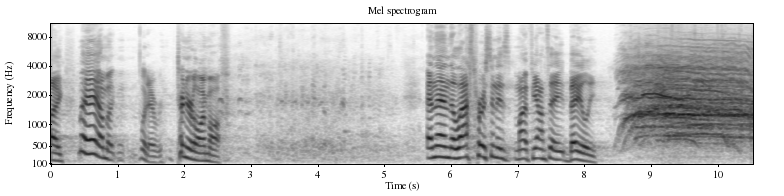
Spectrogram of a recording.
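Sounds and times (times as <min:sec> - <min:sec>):
speech: 0:00.0 - 0:02.8, 0:05.6 - 0:08.6
laughter: 0:02.3 - 0:05.5
crowd cheering: 0:08.5 - 0:10.5.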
